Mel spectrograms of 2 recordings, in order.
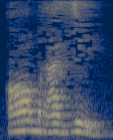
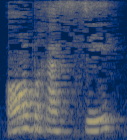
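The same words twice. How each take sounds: First: "embraser" with a voiced z, falling; soft Z. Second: "embrasser" slowly, with an unvoiced s; double S. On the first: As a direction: say "embraser" with a buzzing z. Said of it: "y embraser es incendiar". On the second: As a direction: stretch "embrasser" with a hissed s, rising. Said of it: "embrasser es abrazar". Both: Shown as a demonstration.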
